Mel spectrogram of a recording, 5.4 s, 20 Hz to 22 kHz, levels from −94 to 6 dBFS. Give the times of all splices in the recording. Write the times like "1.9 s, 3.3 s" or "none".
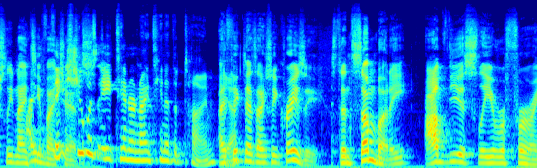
3.3 s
